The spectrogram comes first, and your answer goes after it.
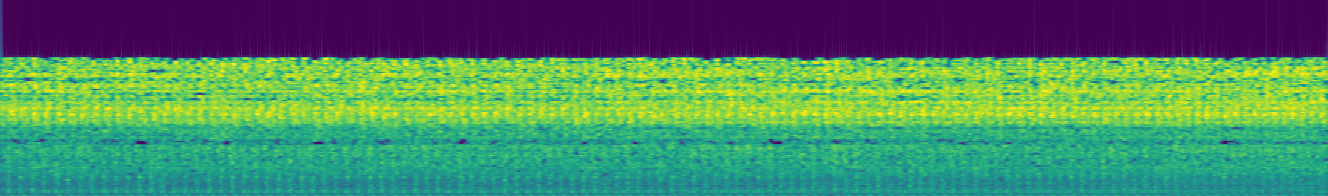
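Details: Yamaha Jupiter MX King fuel-injected motorcycle, idle speed screw adjusted; even, steady single-cylinder putter at settled idle, no misses or knocks, light hiss. Normal idle, correctly set.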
